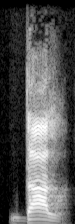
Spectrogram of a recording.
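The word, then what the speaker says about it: دال: उसको प्रोनाउंस करते हैं दाल।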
